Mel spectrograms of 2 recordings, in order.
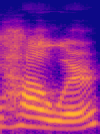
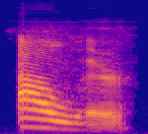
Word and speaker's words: hour: es una de esas, en donde la H para esta palabra, únicamente para esta palabra, no va a tener sonido. ¿Listo? Entonces, al momento de pronunciar la palabra, no voy a decir de hour, sino de hour.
